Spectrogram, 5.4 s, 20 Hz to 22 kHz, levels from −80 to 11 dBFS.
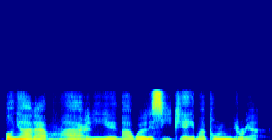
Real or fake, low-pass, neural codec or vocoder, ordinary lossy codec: fake; none; codec, 16 kHz, 0.5 kbps, X-Codec, HuBERT features, trained on LibriSpeech; none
